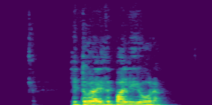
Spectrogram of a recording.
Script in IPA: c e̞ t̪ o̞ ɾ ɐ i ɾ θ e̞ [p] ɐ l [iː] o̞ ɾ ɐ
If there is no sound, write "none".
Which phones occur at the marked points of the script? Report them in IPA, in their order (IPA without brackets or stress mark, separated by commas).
p, iː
